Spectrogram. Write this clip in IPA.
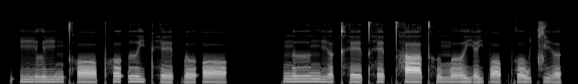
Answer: ʔ iː˧ l iː˧ ŋ t̪ʰ ɔː˧˩ pʰ o˥˨ ʔ ɯː˥˨ j pʰ eː˧˩ p̚ l o˧ ʔ ɔː˥˨ | n ɯː˧˥ ŋ i˧˩ ə̯ kʰ e˧ t̪ʰ e˧˥ p̚ t̪ʰ aː˧ t̪ʰ u˧ m ɤː˧ j e˩˧ j p ɔː˧˩ p̚ k o˥˨ w t͡ɕ i˧˩ ə̯

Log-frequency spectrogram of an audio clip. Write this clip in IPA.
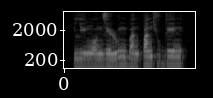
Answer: lʲ e˨ ŋ ɔ˨ n z e˨ ɭ u˦ n b a˨ n p a˦ n ç u˦ b e˦ n

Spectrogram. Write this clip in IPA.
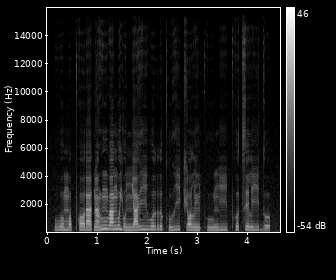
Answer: β o˨ m ɔ˨ pʰ ɔ˨ ɾ a˨ ɗ ã˨ v ũ˦ β a˦ ŋ o˦ j o˨ ɲ a˨˦ ɣ i˦ β o˦ r ʊ˦ kʼ u˨ ɣ i˦ t͡ʃ ɔ˨˦ l ĩ˨˦ pʰ uː˨ ŋ iː˦ pʰ ʊ˦ t͡s ɪ˦ l iː˦ d ʊ˨

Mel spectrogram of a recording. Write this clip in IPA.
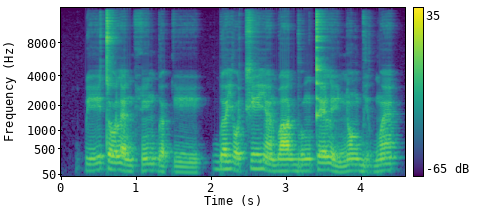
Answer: k͡p iː˨˦ t o˧ l ɛ˨ n h ĩ˧ ɡ͡b ə˨ k iː˨ | ɡ͡b ə˦ j o˧ t͡ʃ i˦ j ɛ̃˧ b aː˧ ɡ͡b u˧ ŋ t e˦ l i˨ ɲ ɔ̃˦ ɡ͡b i˧ ɡʷ ɛ̃˦

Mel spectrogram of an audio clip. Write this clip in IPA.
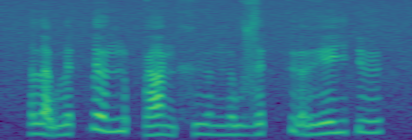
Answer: l a̰˧˨ w l ə˦˥ t̚ l əː˨˦ ŋ ə˨˩ p̚ ɣ a˧˩ ŋ x ɨ̤˨˩ ə̯ ŋ ə̤˨˩ w z ə˦˥ t̚ k ɨ̰˧˨ ə̯ ɣ e˧ j ɗ ɨ˨˦

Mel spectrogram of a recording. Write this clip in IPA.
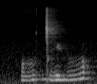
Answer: ɔ̤ ɡ͡ǀ ɛ̤ j ɳ ɔ̤

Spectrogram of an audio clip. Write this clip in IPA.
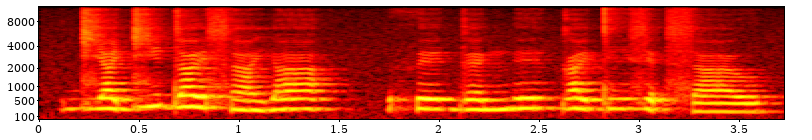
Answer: d͡ʑ ä˨ d͡ʑ i˦˨ d a˦˨ ɪ̯ sʰ ã˨ j ä˦ | θ e˨ ɡ ɛ˨ ŋ e˦ ɪ̯ ɡ a˦˨ ɪ̯ t i˦ z ɪ˦ ʔ s a˨ ʊ̯

